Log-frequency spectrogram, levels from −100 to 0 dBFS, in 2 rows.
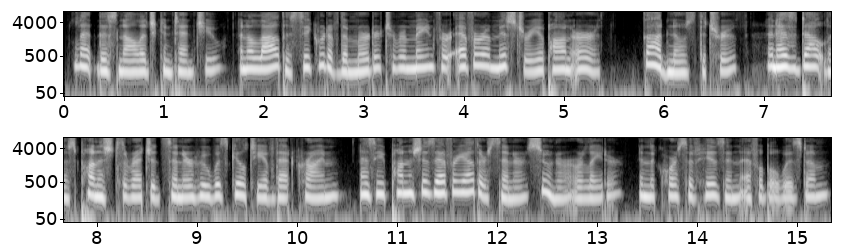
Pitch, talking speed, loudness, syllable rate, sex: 215 Hz, 205 wpm, -19 LUFS, 6.0 syllables/s, female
